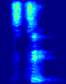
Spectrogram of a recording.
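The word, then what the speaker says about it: 父: 다 치츠테토에 나오는 치이기 때문에 발음이 쉽지 않습니다. 연달아 나오기 때문에 이렇게 약간 훅 치고 이렇게 복싱해서 이렇게 치고 칙칙, 이 바로 그 느낌이에요. 그 소리가 나도록 치치라고 하면 일본어로 아버지가 됩니다.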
